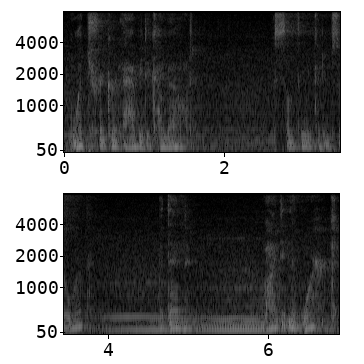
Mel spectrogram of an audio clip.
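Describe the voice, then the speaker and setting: Actor voicing male game adventurer, puzzled, medium pitch, roomy echo, loud music. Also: measured pace, lightly acted. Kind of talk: video game voice acting.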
